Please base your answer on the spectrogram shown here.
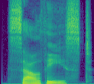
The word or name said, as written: Southeast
